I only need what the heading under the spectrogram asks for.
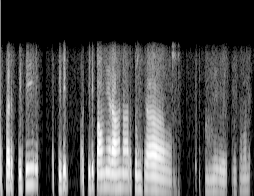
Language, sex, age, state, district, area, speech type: Marathi, male, 18-30, Maharashtra, Washim, rural, conversation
